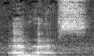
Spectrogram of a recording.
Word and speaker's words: Ms.: M-I-S-S has the soft S, and M-S sounds like a Z, Ms.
